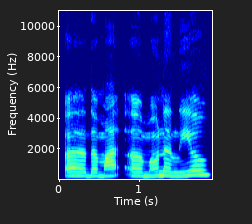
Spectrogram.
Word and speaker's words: Monaleo: Oh, I wanted to talk to you about Monaleo. That's how you pronounce her name.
